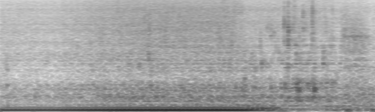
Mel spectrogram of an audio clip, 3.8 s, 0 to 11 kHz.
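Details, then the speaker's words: Coleman 17B travel trailer water pump running at the kitchen tap: steady low hum pulsing about four times a second for two seconds, then stopping as water runs; pretty decent water pressure, pump working normally. "There's your water pressure. You hear the pump."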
